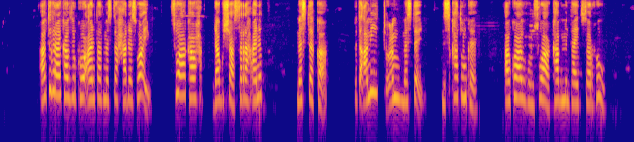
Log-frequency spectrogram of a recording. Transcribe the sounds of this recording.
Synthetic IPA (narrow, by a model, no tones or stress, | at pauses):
ʔaβt̪ʰɨɡɾajkʰaβzɨɾɨkʰːɐβuʕajnɐt̪ʰat̪mɐst̪ʰɐħad̪ɐsɨwaɨjːu | sɨwakʰaβ | d̪aɡuʃasɨrːaħʕajnɐt̪̚ | mɐst̪ʰɐkːa̰ | b̥ɨt̪ʼaʕmit̪ʼɨʕumːɐst̪ʰɐɨjːu | mɨskʰat̪ʰumkʰɐ | ʔaβkʰɐβaβikumsɨwakʰaβmɨnt̪ʰajt̪ʰɐ̥sɐɾħu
